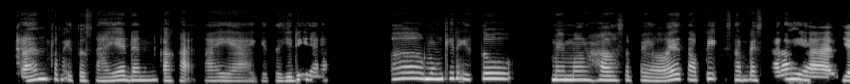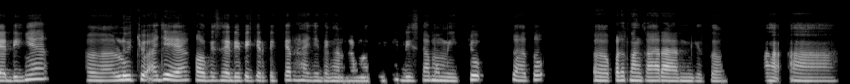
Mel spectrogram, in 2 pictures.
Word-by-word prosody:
berantem 235 +7 +2
itu 190 -1 -5
saya 170 +3 -1
dan 195 0 -1
kakak 170 -1 -3
saya 165 -1 -5
gitu. 160 +1 -16
Jadi 175 +5 0 0.2
ya, - - -10 0.7
eee, 275 +2 +2
mungkin 255 +2 +3
itu 260 +3 -2 0.6
memang 210 -1 +3
hal 200 -1 +3
sepele, 185 +1 0
tapi 210 +4 -1 0.2
sampai 205 0 -2
sekarang 200 +5 0
ya 180 -3 +5 0.2
jadinya, 175 +6 +3 0.5
eee, 180 -1 0
lucu 205 +2 +5
aja 205 +3 +4
ya - - +2
kalau 195 -2 +3
bisa 180 0 +2
dipikir-pikir 180 +2 -1
hanya 175 -2 -2
dengan 165 -1 -1
remote 160 0 -2
TV 170 - -11 0.2
bisa 195 +4 -3
memicu 175 +2 +1 0.4
suatu, 190 0 -2 0.6
eee, 180 -1 +3
pertengkaran 175 -3 +2 0.2
gitu. 155 0 -7 0.5
Heeh. 165 -1 -2
185 Hz, 135 wpm, -20 LUFS, 170-205 Hz, 0.7 s, ya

